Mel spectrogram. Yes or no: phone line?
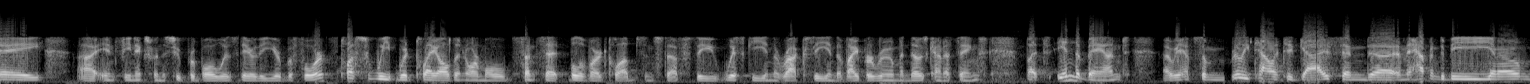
yes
